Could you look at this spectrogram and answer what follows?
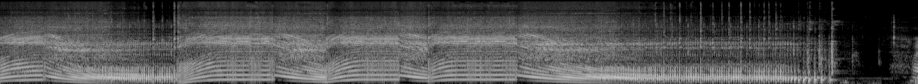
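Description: Chainsaw from the 50 to 70cc class with a slightly burred chain, loud and close, revving repeatedly in rising and falling surges for about eight seconds before cutting out abruptly.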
